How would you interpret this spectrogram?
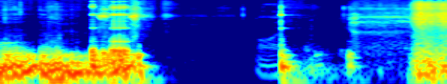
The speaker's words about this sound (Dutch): Ja, hey, proost man. Ja. Zo samen. Met de luisteraars proost tegelijk.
